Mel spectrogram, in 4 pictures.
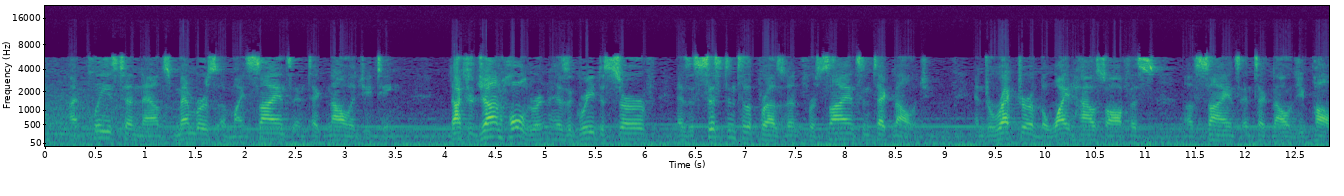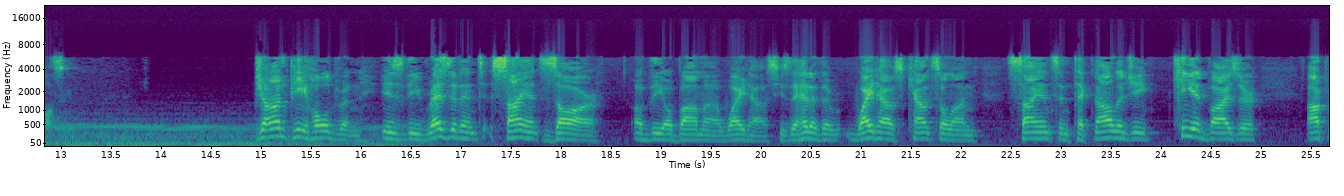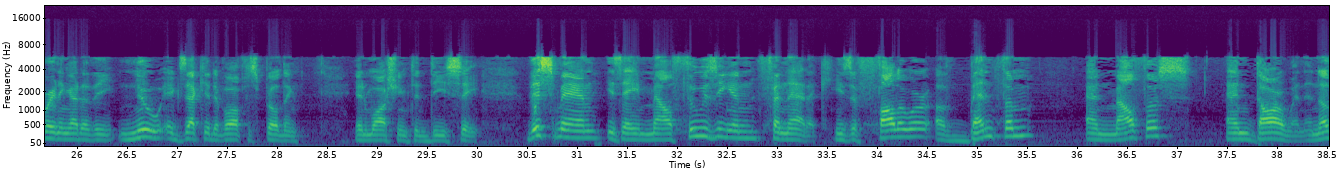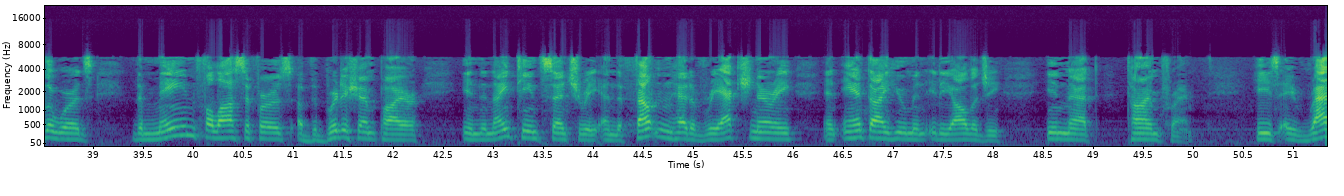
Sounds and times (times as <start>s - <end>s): Speech: 0.2s - 3.5s, 4.1s - 13.1s, 15.0s - 50.0s, 50.6s - 51.3s.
